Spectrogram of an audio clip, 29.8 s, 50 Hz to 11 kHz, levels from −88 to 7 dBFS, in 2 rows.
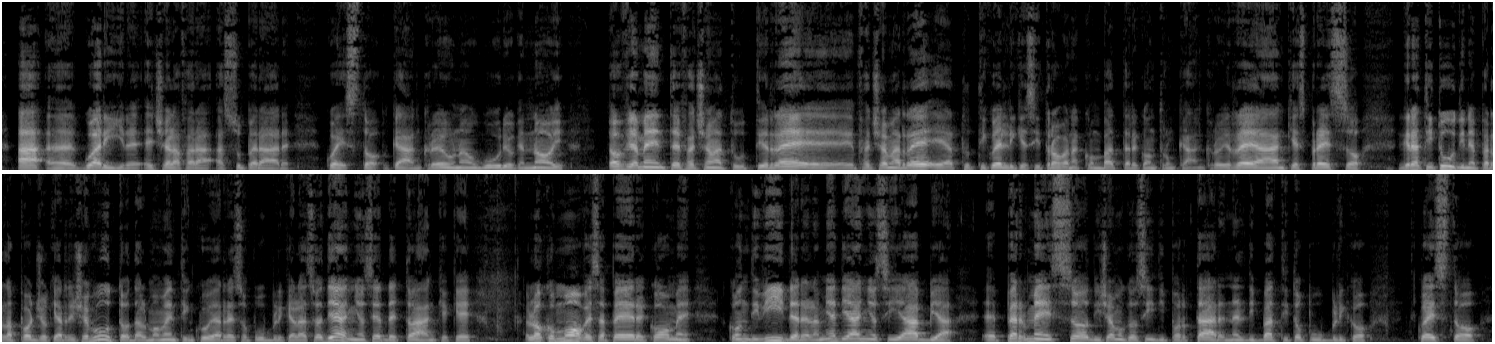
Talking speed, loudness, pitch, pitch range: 165 wpm, -31 LUFS, 120 Hz, 110-130 Hz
